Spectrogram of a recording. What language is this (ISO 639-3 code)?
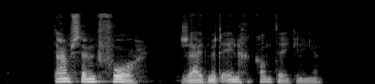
nld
